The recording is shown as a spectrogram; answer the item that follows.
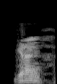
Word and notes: granja: espagnol

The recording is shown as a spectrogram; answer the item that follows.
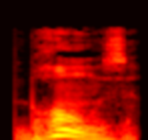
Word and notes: bronze: francais

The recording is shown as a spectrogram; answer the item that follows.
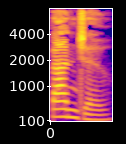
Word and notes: banjo: anglais

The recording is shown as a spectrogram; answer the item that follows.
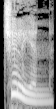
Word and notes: Chilean: anglais

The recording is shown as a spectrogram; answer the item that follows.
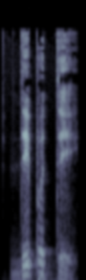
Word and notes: dépoter: francais

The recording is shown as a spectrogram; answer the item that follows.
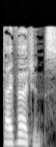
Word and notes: divergence: anglais

